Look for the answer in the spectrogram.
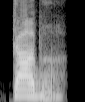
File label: "Caaba", Indian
